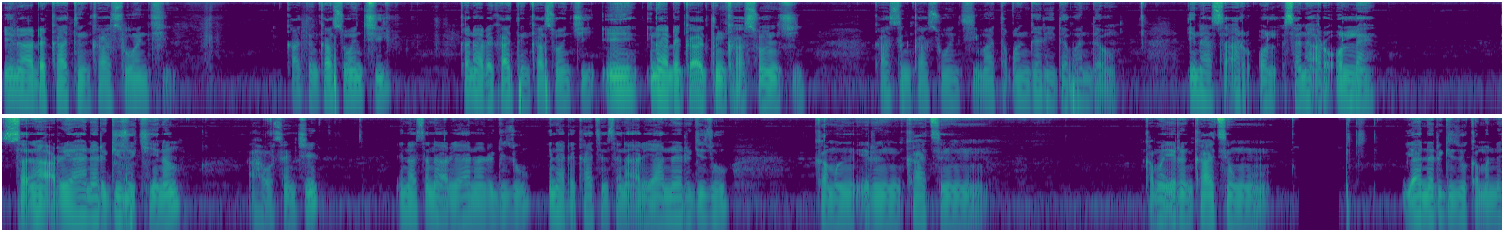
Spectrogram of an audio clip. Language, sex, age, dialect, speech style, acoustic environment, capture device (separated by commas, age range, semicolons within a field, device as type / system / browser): Hausa, male, 18-24, Nigeria - Kano, excited; focused, silence, mobile / Linux / Chrome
